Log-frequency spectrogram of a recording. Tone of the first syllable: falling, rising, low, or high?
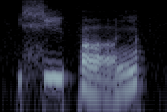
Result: high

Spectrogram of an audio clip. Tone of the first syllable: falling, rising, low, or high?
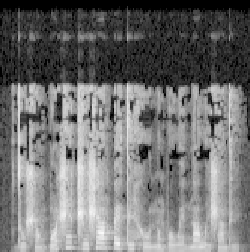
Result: low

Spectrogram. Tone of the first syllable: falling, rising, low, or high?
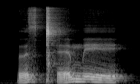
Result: rising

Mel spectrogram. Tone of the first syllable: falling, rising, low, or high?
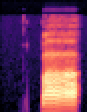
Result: low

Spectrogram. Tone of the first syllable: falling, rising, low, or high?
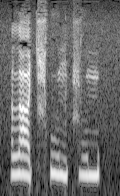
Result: falling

